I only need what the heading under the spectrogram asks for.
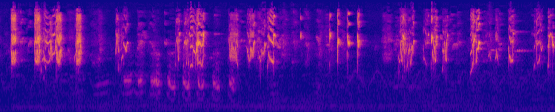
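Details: Pet lovebirds chirping: dense bursts of shrill, high, squeaky chirps, several in quick succession, with a few lower clipped notes in between and short pauses.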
